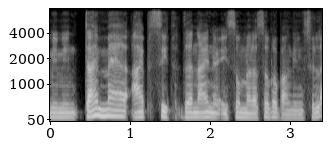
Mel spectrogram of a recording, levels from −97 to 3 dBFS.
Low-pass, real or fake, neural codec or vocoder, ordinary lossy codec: 7.2 kHz; fake; codec, 16 kHz in and 24 kHz out, 0.4 kbps, LongCat-Audio-Codec, two codebook decoder; none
